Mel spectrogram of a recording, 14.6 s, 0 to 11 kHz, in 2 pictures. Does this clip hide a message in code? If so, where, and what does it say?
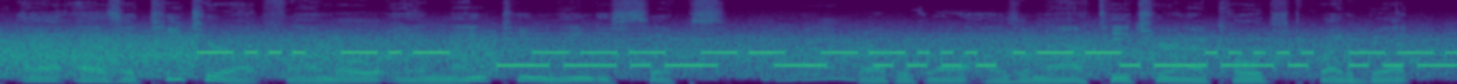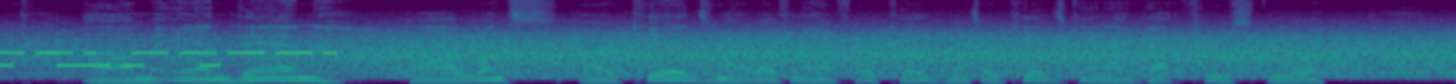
Yes: Morse code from 0.9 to 9.0 s, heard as two keyed tones, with radio static. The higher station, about 20 wpm, 1290 Hz: BK OM7W 599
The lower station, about 14 wpm, 740 Hz: QTH PUNE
